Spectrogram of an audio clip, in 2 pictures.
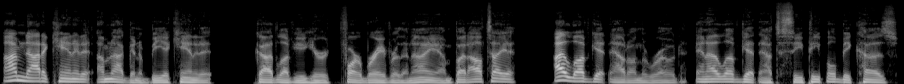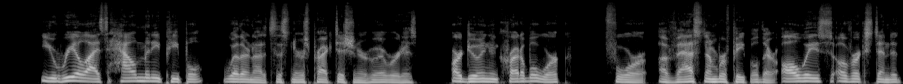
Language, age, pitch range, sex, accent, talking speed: English, 40-59, 110-170 Hz, male, American, 230 wpm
